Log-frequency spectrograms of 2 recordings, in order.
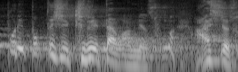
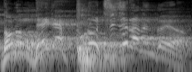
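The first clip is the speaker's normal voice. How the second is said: crying out; 6 semitones higher than usual. Shown as a demonstration. Preacher urging the congregation to cry out to God, impassioned shout.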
